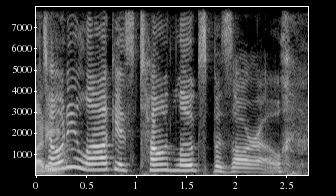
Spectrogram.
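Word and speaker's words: Tone Lōc: Thank you to Tony Lock. No, it's Tone Lok.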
